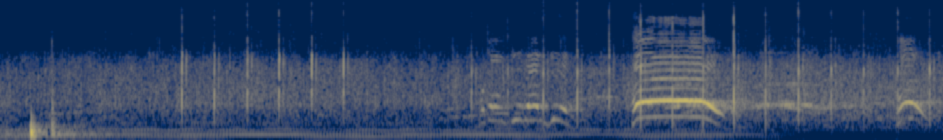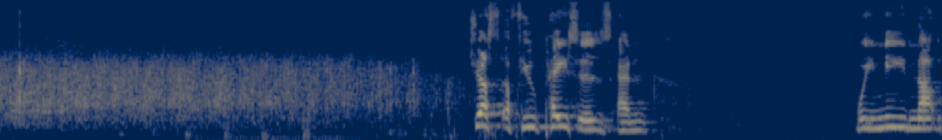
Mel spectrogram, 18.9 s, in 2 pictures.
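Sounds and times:
audience clapping: 0.0s - 14.3s
speech: 14.2s - 16.1s, 18.0s - 18.8s.

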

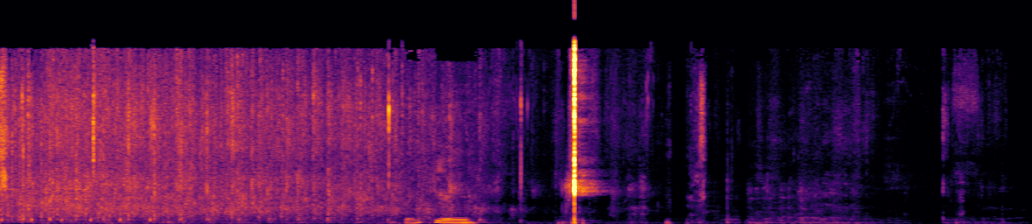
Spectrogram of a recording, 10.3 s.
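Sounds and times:
audience applause: 0.0s - 5.0s
speech: 4.1s - 4.9s
laughter: 7.3s - 9.1s.

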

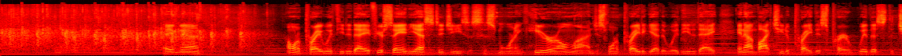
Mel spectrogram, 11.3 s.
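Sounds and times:
audience applause: 0.0s - 3.4s
speech: 2.0s - 2.7s, 3.6s - 11.2s.

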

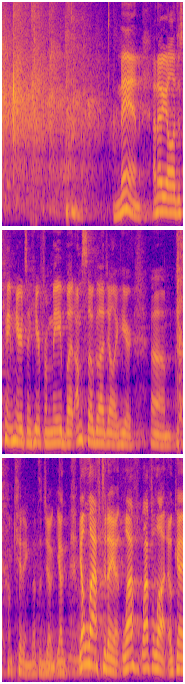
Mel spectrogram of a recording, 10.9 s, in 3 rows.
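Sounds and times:
audience round of applause: 0.0s - 2.1s
speech: 1.3s - 1.6s, 2.2s - 10.8s.

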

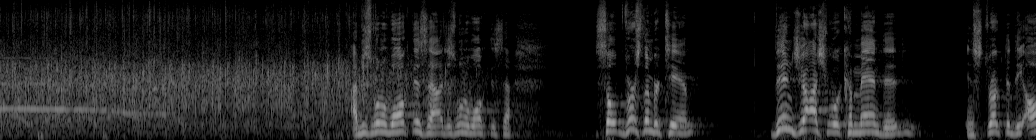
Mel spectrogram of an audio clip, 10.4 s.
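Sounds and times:
audience clapping: 0.0s - 4.9s
speech: 3.5s - 7.0s, 7.7s - 10.3s.

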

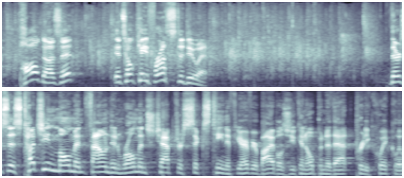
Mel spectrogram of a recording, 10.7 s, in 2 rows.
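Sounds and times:
speech: 0.0s - 2.9s, 5.2s - 10.6s
applause: 0.0s - 5.2s.

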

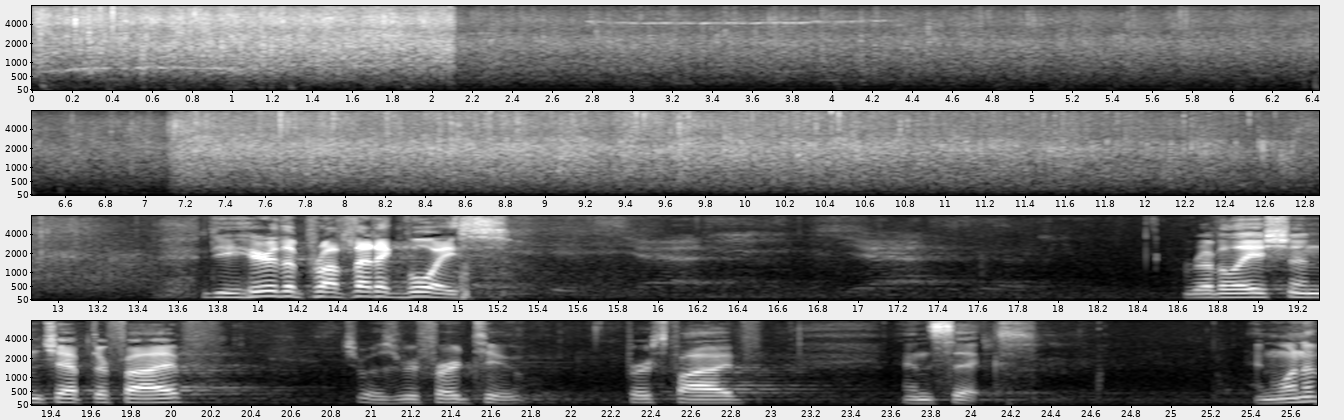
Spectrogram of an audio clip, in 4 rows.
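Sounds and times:
crowd clapping: 0.0s - 13.7s
speech: 13.7s - 15.3s, 18.7s - 20.2s, 20.9s - 23.0s, 23.7s - 24.4s, 25.4s - 25.7s.

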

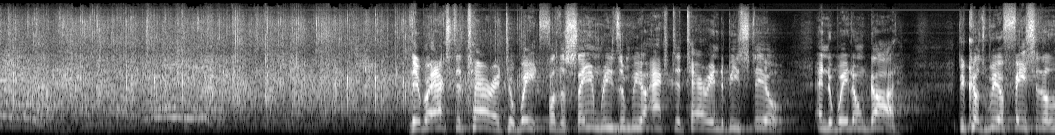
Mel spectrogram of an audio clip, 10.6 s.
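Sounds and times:
audience applause: 0.0s - 6.0s
speech: 4.1s - 10.5s.

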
